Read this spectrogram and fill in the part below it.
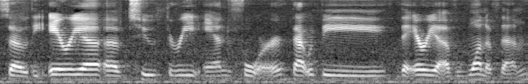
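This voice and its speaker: A woman's very slow speech comes through noticeable background noise and audible echo from the room. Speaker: math teacher. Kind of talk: tutorial. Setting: recorded video lesson. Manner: casual.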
